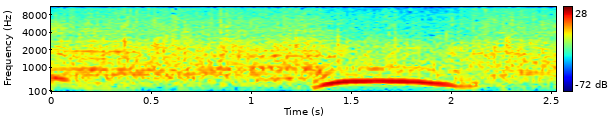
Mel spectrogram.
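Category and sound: crowd, audience applause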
